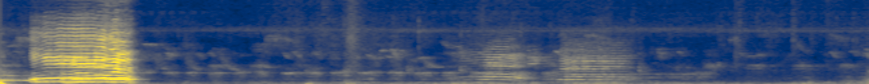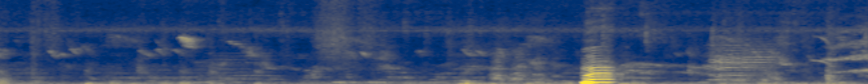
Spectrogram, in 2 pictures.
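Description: A goat gives a loud, wavering bleat, then softer bleats follow through the rest of the clip.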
